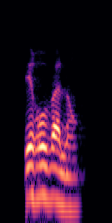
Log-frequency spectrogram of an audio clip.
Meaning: zerovalent
- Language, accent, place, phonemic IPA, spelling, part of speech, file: French, France, Lyon, /ze.ʁɔ.va.lɑ̃/, zérovalent, adjective, LL-Q150 (fra)-zérovalent.wav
